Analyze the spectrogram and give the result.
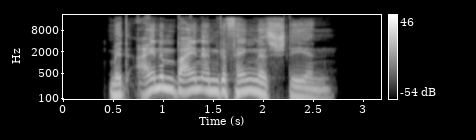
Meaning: to be involved in illegal activities
- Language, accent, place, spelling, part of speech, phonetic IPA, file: German, Germany, Berlin, mit einem Bein im Gefängnis stehen, verb, [mɪt aɪ̯nəm ˈbaɪ̯n ɪm ɡəˈfɛŋnɪs ˈʃteːən], De-mit einem Bein im Gefängnis stehen.ogg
